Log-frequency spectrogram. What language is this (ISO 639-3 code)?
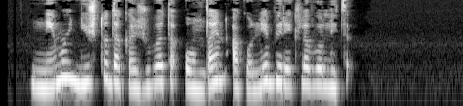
mkd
